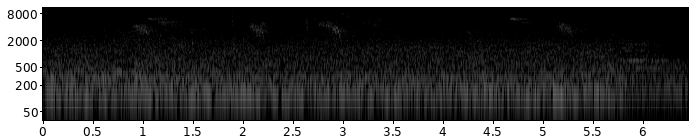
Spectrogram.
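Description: Outdoor ambience: a steady low hum and background noise, with small birds giving several short, high chirps now and then. The ambience grows quieter near the end.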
